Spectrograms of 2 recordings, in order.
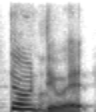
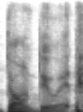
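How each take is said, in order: First: Repeated through a real laugh, a bit higher. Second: Said in the usual way. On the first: Real, not acted. Repeating her advice to younger self, laughing. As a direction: chuckle the warning out.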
